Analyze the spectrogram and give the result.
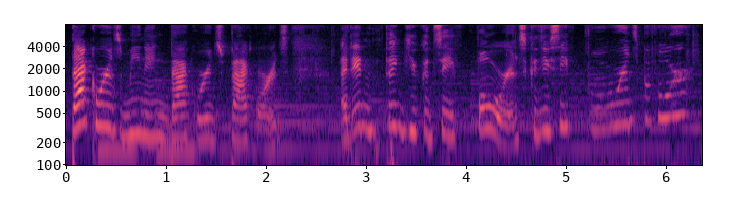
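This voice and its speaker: A woman streamer giving casual, expressive commentary as she plays and reads a visual novel, reacting with exclamations. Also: high voice, measured pace. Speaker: streamer doing a playthrough. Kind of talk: casual game commentary, reading visual novel text aloud. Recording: music in the background. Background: game music.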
